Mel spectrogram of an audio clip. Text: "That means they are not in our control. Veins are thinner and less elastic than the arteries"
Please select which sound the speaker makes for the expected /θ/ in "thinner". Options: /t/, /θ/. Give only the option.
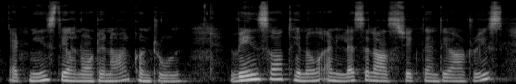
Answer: /t/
